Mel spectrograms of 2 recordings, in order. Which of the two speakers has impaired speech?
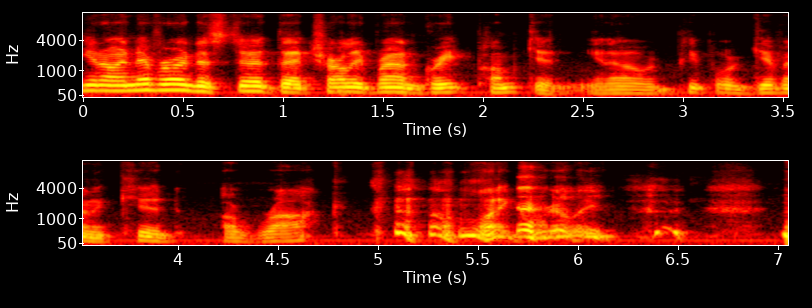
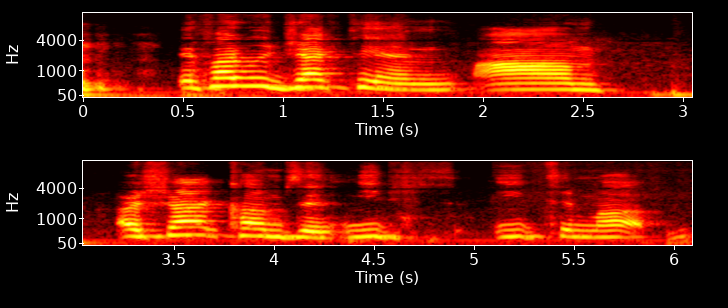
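The second: mild cerebral palsy; mild, born prematurely, helmet and braces in childhood; mild, in therapy.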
